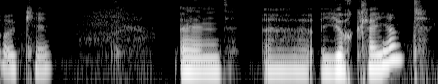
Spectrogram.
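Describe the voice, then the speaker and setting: A woman's voice: mid-range voice, drawn-out words, warm tone. A woman with a French accent, hosting a podcast with introductions and interview questions. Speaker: podcast host.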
